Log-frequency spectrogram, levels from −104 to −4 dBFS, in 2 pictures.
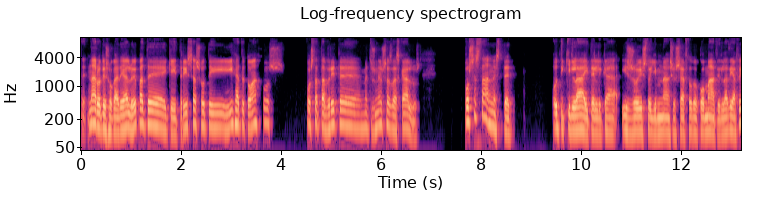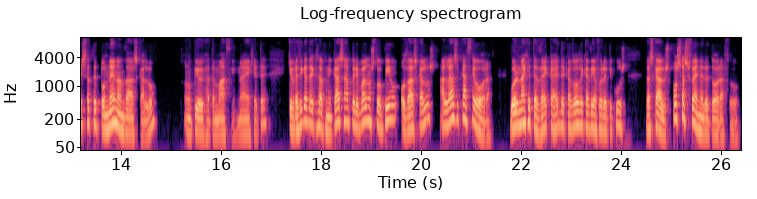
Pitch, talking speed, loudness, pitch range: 130 Hz, 165 wpm, -23 LUFS, 110-155 Hz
